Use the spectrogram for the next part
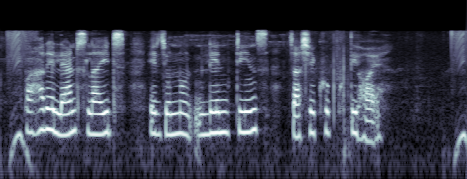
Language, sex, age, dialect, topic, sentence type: Bengali, female, 18-24, Rajbangshi, agriculture, question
